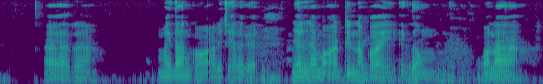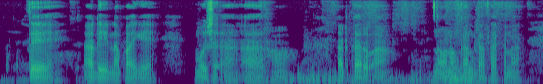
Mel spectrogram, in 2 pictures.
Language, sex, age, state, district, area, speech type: Santali, male, 30-45, Jharkhand, East Singhbhum, rural, spontaneous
